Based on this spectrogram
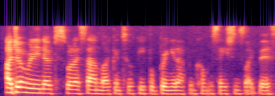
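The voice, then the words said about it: Mid-Atlantic accent, US-UK blend. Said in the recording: “my strange twonky accent, as you call it ... they call it mid-Atlantic”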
